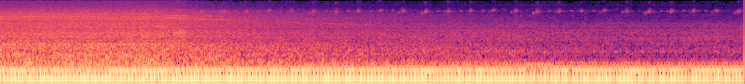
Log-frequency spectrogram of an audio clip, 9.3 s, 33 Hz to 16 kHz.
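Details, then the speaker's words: 2005 Chevrolet Impala (W-body) after replacing the failed HVAC blower control module with an ACDelco 15-81727; the blower had run at max constantly, even key-off. Now a steady, even low hum with no surging; normal blower operation. "Alright, let's turn it on and see if we can control that blower fan again."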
